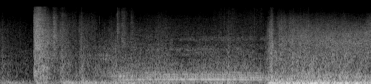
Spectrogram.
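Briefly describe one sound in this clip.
A large creature roars with a deep growl.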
